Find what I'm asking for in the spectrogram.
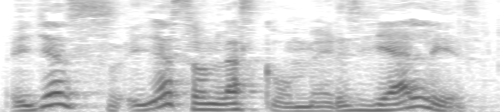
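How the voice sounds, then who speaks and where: A man's voice: fairly high pitch, very animated, unhurried, warm tone, breathy edge. A man with a Mexican accent in a casual chat, playful and stopping to explain slang expressions.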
